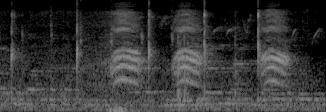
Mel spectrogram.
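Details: Black francolin in Pakistan, known locally as kala teetar: three harsh, rasping notes with stacked arched bands, each about a third of a second long and spaced roughly seven tenths of a second apart, over a low background hum.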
